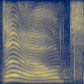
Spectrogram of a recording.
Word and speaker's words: doubt: B 不发音，来 Well, there was no doubt.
